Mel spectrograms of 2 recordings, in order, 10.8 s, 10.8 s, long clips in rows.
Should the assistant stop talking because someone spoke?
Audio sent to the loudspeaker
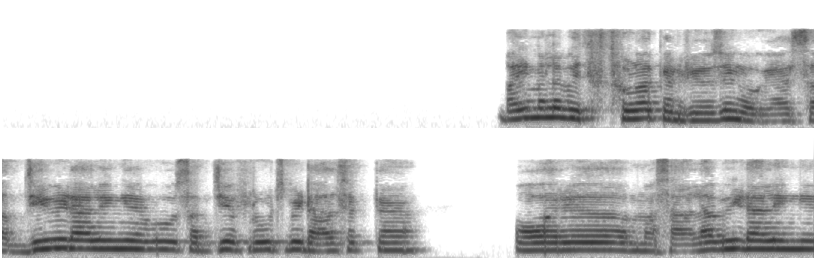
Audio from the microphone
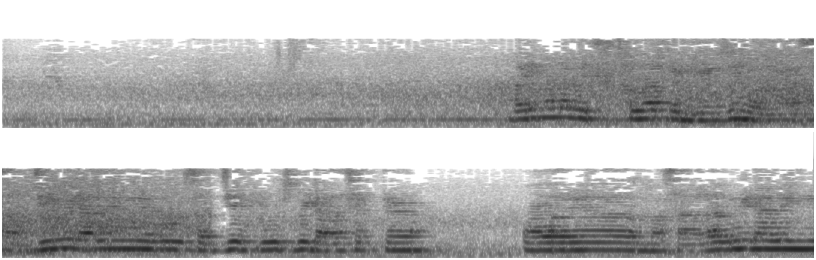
No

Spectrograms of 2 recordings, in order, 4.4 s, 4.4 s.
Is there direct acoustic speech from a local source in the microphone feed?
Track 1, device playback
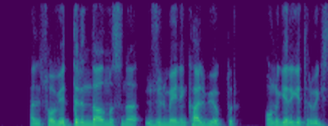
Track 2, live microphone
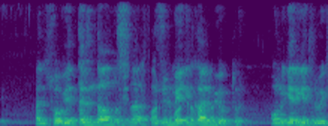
Yes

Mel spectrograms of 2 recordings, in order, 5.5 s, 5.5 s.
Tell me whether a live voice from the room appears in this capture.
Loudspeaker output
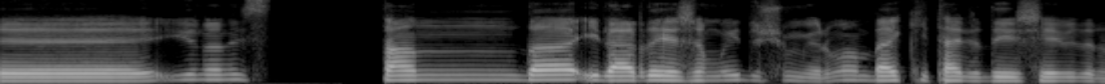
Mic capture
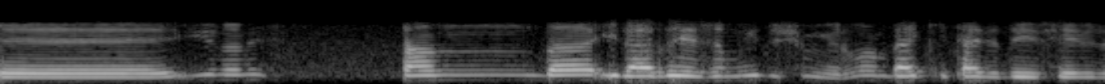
No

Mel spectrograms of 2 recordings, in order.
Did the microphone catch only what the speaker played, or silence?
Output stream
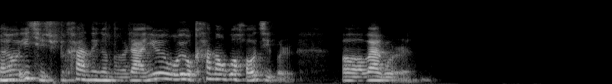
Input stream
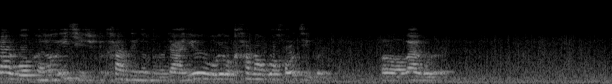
Yes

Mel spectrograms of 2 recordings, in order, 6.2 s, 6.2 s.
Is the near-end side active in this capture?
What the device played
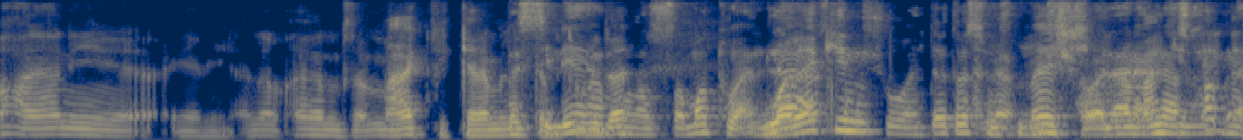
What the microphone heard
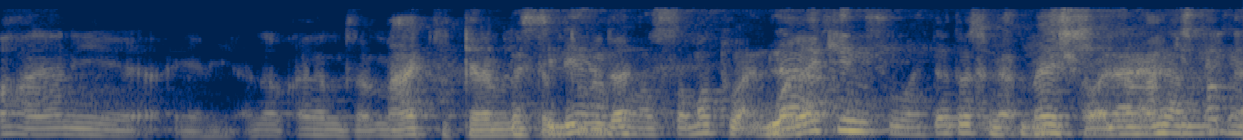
No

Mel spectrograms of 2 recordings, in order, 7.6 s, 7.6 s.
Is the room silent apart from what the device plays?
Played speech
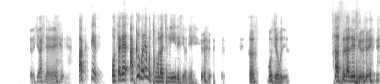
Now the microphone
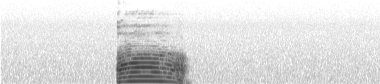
No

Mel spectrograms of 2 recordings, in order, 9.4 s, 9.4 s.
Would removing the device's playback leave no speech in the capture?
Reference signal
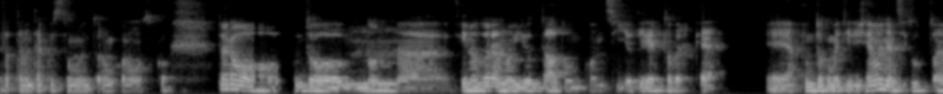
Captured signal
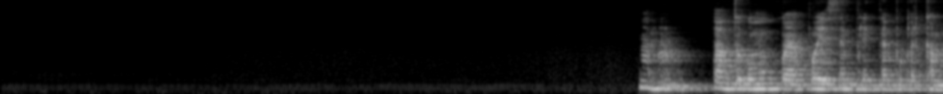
No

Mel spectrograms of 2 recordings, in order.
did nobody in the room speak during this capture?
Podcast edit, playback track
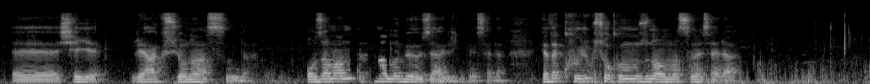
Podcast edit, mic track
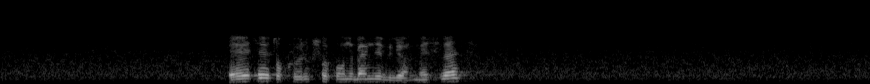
No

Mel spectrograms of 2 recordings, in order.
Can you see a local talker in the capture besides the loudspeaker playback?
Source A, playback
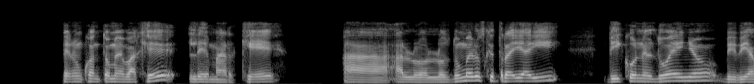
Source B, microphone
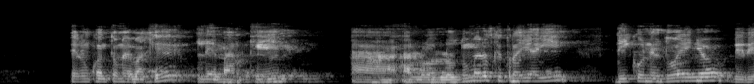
No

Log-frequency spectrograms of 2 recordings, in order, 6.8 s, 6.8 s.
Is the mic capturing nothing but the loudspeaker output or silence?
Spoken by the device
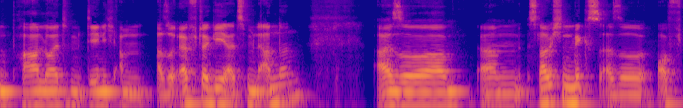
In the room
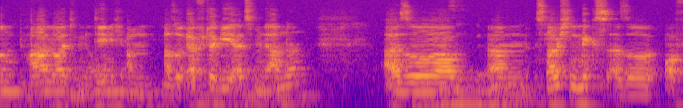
No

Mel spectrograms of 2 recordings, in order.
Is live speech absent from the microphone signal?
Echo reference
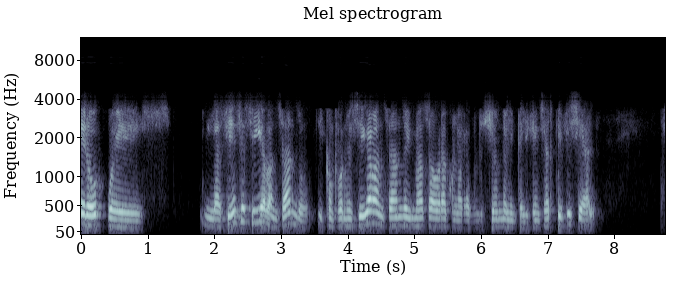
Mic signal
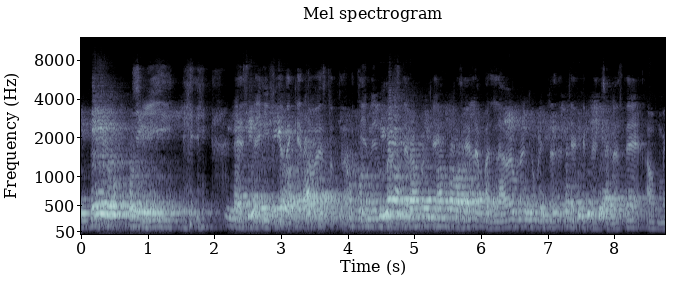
No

